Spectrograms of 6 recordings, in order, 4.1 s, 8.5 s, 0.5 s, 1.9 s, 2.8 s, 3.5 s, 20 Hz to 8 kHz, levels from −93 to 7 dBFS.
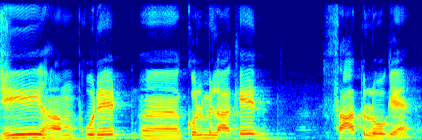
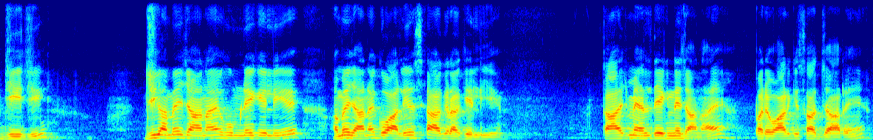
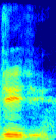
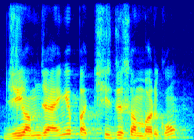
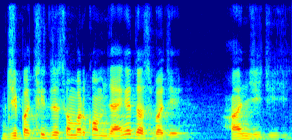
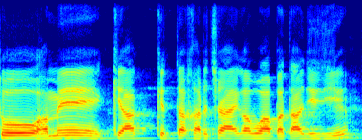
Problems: constant background noise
